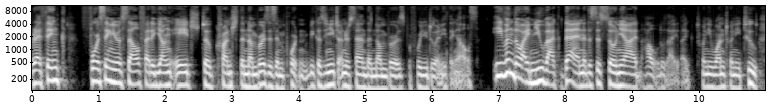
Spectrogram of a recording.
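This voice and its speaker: A woman with a French accent speaks at a very deep, low pitch. Her pace is very fast, with hardly any pauses. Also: ordinary pitch variation. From mixed: Jakarta, Tokyo, New York, Paris. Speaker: venture capital investor. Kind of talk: interview chat.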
